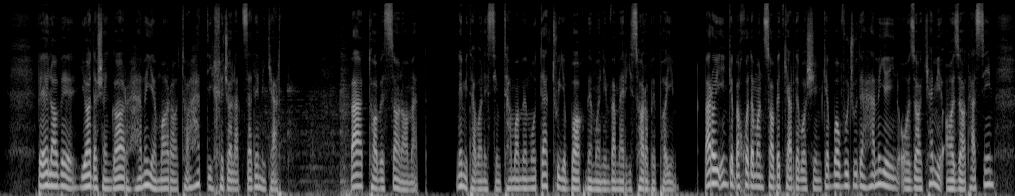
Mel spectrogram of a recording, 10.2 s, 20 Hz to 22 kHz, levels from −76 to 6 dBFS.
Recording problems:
wrong speed and pitch; too fast and too high; 1.7 times normal speed
door banging; faint; at 3 s; peak 15 dB below the speech

